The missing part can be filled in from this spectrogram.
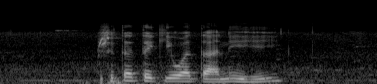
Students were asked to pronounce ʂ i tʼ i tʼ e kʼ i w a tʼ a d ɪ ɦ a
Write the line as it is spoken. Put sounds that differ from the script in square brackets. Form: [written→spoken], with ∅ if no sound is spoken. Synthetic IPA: ʂ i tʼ [i→a] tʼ e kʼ i w a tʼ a [d→n] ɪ ɦ [a→i]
